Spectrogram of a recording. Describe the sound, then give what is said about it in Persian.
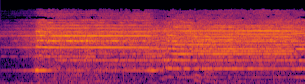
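A train departs from the historic Khaf station on the Khaf–Herat railway, sounding a long, loud, steady horn that holds throughout, its tone shifting partway through. “حرکت همزمان قطار از ایستگاه خاف ایران به سمت ایستگاه روزانک افغانستان و بالعکس، از ایستگاه تاریخی خاف به سمت ایستگاه روزنک در افغانستان شروع بفرمایید.”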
